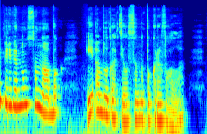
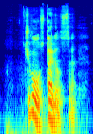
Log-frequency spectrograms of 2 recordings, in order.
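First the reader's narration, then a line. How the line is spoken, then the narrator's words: Grumbled mutter. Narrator (Russian): буркнула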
